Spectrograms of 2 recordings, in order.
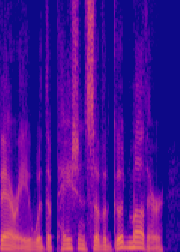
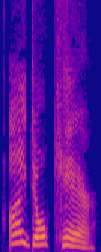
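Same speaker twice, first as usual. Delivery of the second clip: high, loud, slow defiant whine; stubborn child; 5 dB louder, slower than usual. Acted. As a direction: drag out the defiance, shouting. Tantrum continues.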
